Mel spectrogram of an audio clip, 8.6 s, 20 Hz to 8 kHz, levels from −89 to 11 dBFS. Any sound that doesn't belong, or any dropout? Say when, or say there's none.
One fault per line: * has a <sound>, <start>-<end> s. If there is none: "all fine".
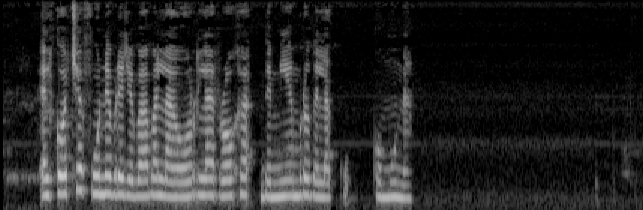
all fine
